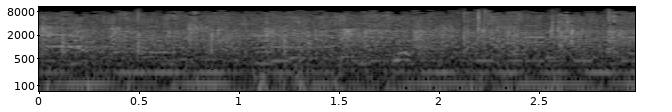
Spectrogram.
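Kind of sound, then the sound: crowd, audience clapping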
